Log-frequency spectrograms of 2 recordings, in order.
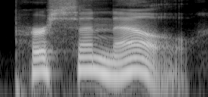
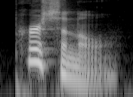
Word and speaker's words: personnel: arrived in Dublin emergency Personnel the this pronunciation is different than personal this is personnel and this talks about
